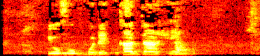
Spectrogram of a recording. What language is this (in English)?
Aja (Benin)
